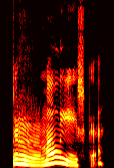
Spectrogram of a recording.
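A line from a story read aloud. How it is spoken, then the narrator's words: Drunken drawl. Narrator (Russian): пьяно протянул мужчина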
